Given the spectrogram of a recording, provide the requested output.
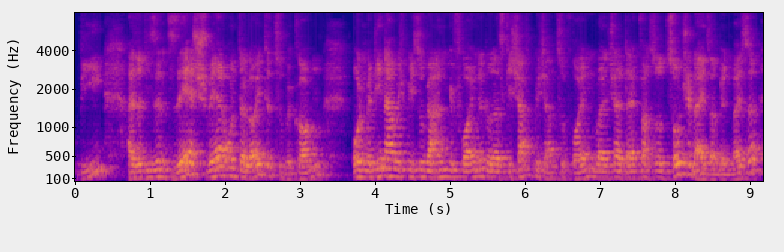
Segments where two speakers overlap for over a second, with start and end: none

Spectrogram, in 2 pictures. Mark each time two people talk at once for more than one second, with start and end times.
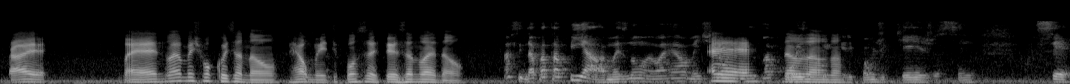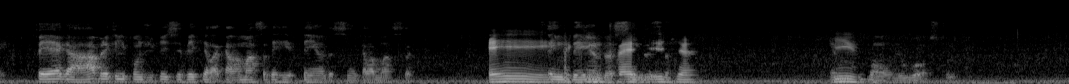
7.1-8.5, 16.2-17.4

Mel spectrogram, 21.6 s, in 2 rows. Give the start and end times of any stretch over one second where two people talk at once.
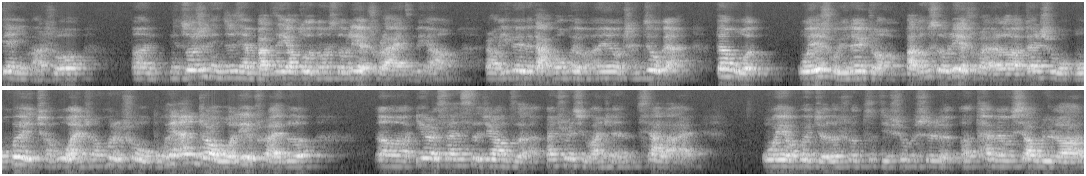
none

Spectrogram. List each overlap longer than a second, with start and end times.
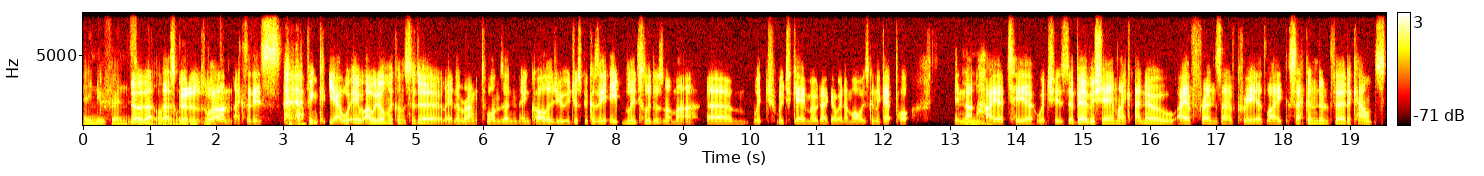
0.7-2.0

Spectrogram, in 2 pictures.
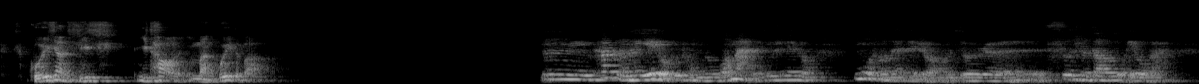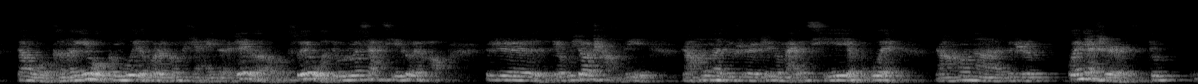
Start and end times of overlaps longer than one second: none

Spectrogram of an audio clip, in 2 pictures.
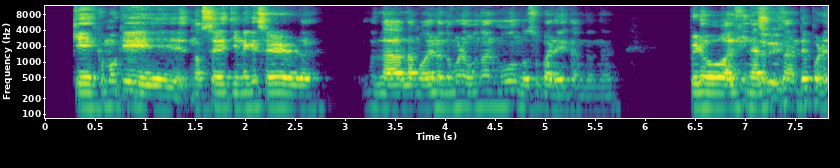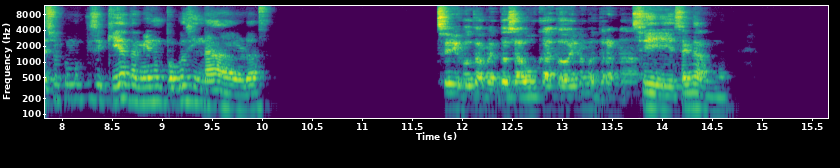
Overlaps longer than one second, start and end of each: none

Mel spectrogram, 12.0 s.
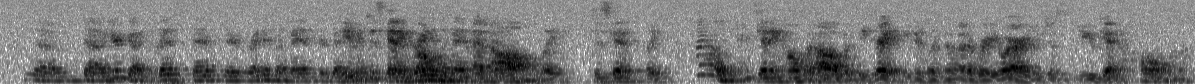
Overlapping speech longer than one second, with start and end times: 3.4-5.3

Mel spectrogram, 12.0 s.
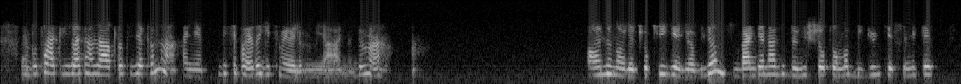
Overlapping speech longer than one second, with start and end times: none

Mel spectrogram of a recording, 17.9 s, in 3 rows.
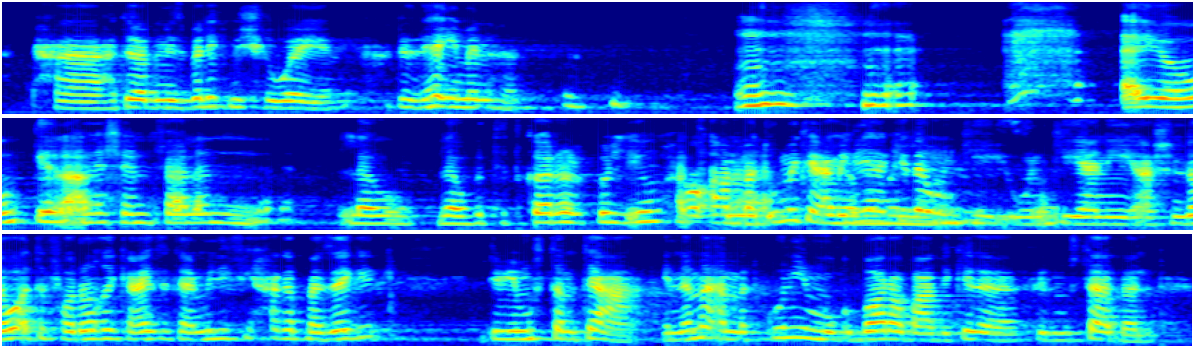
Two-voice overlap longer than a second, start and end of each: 9.4-11.1

